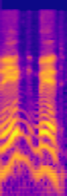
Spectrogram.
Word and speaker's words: ঋগ্বেদ: ঋগ্বেদ, উচ্চারণটা কি হবে? ঋগ, রি থাকলে সেখানে রয় রস্যি হবে, তাহলে এখানে কি হবে? ঋগ্বেদ, একটি।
